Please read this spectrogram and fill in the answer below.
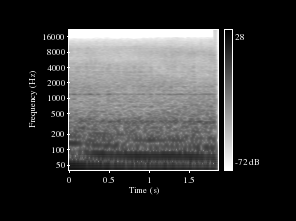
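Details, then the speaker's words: Willys jeep built as 1943-style, pulling away gently in first gear: low even rumble, no knocks or misses; smooth, healthy engine under light load, steering straight hands-off. "see very smooth very nice nice and gentle the steering hands off it's not moving or doing anything like that"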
